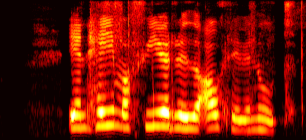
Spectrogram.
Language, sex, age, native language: Icelandic, male, 10, Icelandic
